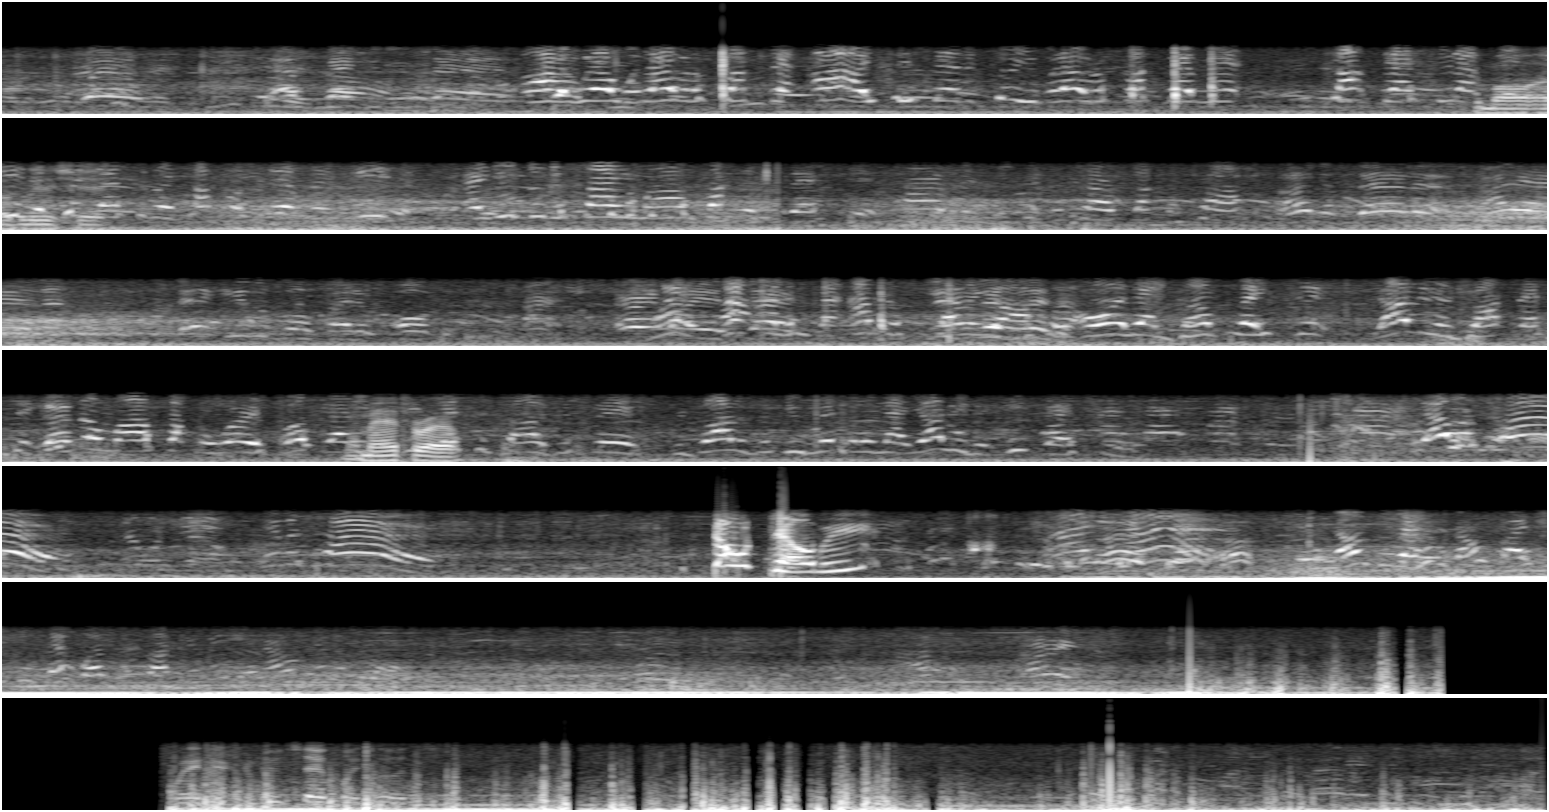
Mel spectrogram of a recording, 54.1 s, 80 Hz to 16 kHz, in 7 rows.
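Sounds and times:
bus engine droning: 0.0 - 45.6, 50.7 - 54.0
children chattering: 1.4 - 33.2, 33.9 - 42.2.

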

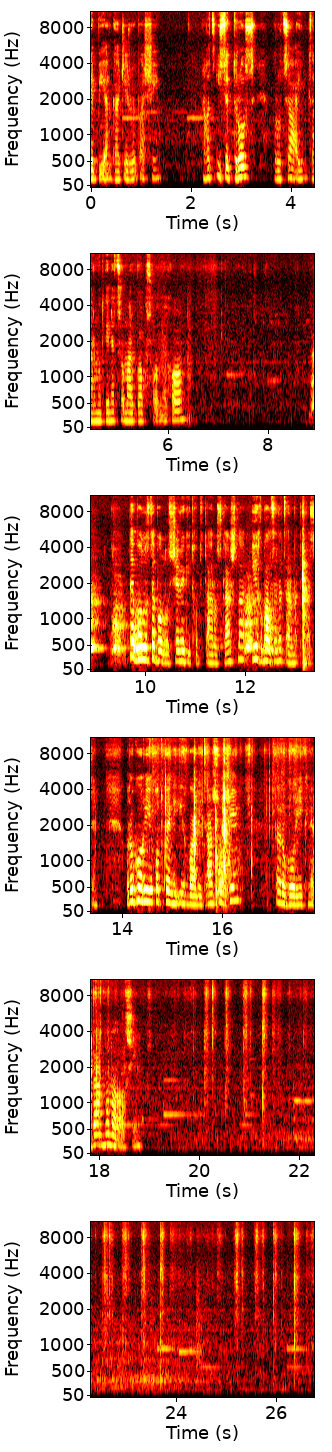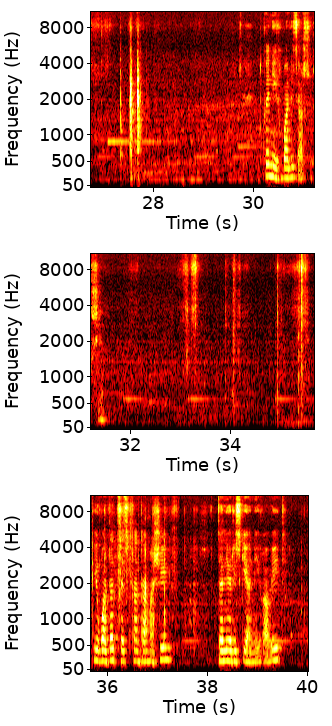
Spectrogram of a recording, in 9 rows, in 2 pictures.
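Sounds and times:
woman talking: 0.0 - 1.4, 2.2 - 6.5, 9.7 - 16.5, 17.1 - 18.9, 30.2 - 31.6, 35.7 - 37.4, 38.2 - 39.6
small dog barking: 8.8 - 9.7, 12.0 - 12.7
cards being shuffled: 20.1 - 24.0, 25.1 - 27.1, 33.0 - 34.3, 35.3 - 38.2.

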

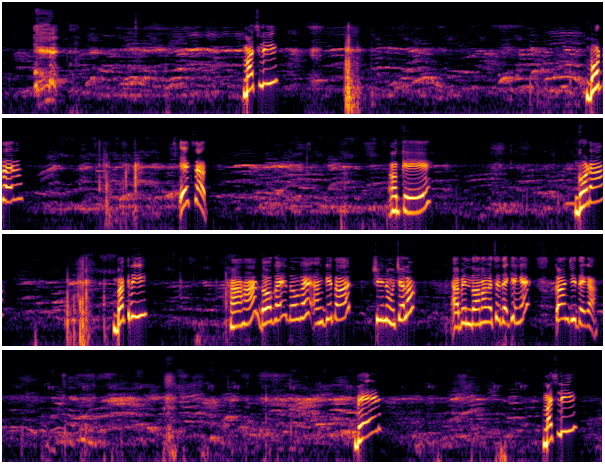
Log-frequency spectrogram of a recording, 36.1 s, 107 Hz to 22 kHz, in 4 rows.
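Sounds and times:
distant children's voices: 0.0 - 36.0.

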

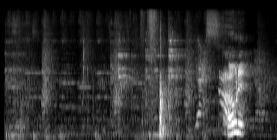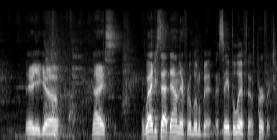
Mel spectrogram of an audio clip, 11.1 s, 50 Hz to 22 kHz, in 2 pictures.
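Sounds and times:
background music: 0.1 - 11.0.

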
